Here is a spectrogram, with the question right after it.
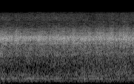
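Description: A pressure cooker on a stovetop burner set to high, loud steady hissing steam close up, continuous and even throughout, with no talk.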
